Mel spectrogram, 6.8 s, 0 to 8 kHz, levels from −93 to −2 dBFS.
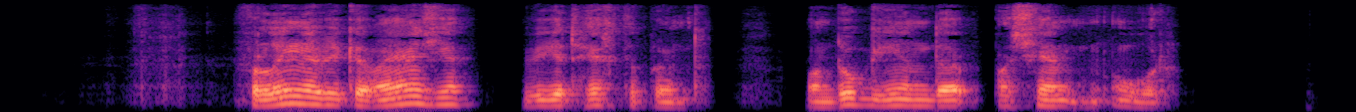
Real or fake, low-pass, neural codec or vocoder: real; 7.2 kHz; none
